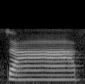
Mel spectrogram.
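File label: "zaat3", Cantonese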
